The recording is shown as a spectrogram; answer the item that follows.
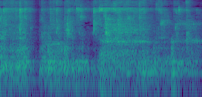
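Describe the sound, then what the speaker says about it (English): Water poured from a bucket into an old-style toilet bowl, a continuous gushing splash heard up close at low volume, with no talk over it. "You're gonna conveniently dump your bucket in the toilet"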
